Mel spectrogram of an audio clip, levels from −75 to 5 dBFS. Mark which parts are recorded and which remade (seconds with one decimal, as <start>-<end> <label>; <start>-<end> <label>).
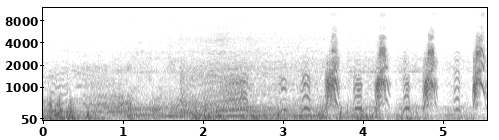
0.0-0.8 recorded; 0.8-1.7 remade; 1.7-5.6 recorded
